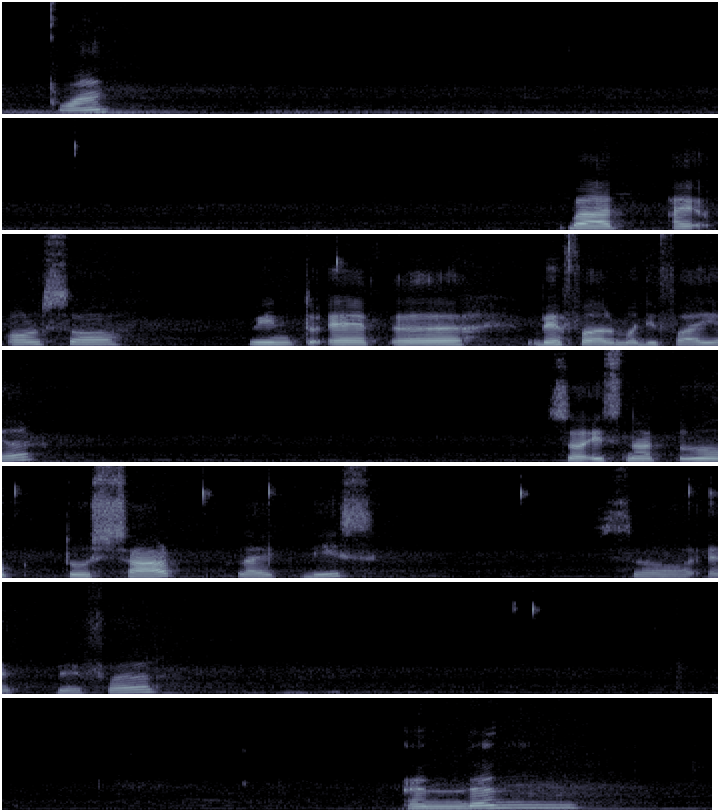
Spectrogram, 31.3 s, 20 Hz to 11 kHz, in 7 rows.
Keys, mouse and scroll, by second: 4.9-6.8 drag, 13.3-17.6 middle drag, 18.0-21.6 drag, 21.6 middle click, 22.2-24.1 drag, 24.1-25.7 middle drag.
